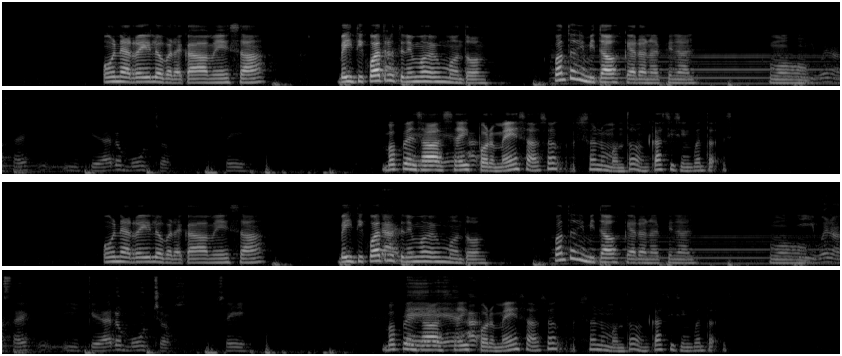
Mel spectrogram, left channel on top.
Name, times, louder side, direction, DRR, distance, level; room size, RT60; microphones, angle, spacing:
voice 1, 1.0-2.6 3.4-4.9 5.5-7.0 7.7-8.1 12.2-15.7, left 5 dB, 25° left, 0.4 m, -31 dB
sound 1, 2.6-2.9 3.4-3.6 4.0-5.0 5.3-5.6 5.8-6.3 6.6-7.5 7.8-8.1 8.5-8.7 9.2-9.5 9.8-11.9, equal, 10° right, 2.5 m, -51 dB
voice 2, 3.7-4.1 6.2-6.4 7.5-10.9 11.9-13.5, right 5 dB, 80° right, 2.0 m, -46 dB
Bowed string instrument, 5.5-9.2 9.5-9.6, left 4 dB, 60° left, 1.0 m, -52 dB
head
